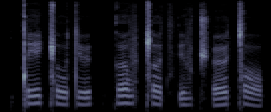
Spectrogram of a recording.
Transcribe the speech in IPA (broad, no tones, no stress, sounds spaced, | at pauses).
ǃ e ǁ o t ʏ | k ʌ v ǁ ʌ t͡sʼ ɪ v t͡ʃʼ œ ǀ ɔ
